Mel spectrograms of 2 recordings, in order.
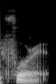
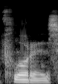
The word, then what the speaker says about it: Flores: uh i'm flore uh well i was about to pronounce it the white way excuse me flores i'm just i'm used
